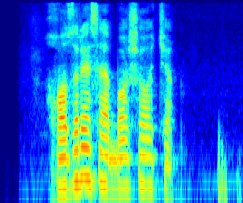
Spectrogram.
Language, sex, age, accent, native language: Uzbek, male, 18-24, Xorazm, Uzbek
